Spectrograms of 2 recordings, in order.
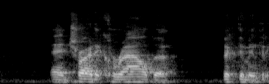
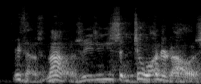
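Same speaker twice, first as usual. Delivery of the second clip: Three thousand dollars pitched much higher in a mock outraged gasp; shocked disbelief; 10 semitones higher, 3 dB quieter than usual. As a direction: echo the price back in stunned disbelief, voice jumping up. Victim shocked by the price.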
